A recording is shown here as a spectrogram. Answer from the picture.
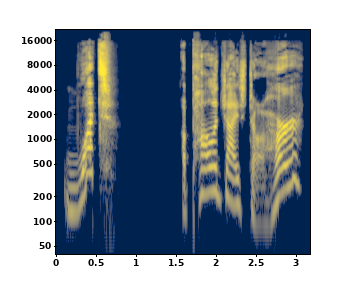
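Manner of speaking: high incredulous what, apologize to her; shocked disbelief. Retold or imitated. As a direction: mom can't believe the suggestion.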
